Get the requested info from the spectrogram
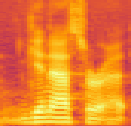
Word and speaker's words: Gennesaret: I looked up that word to how to pronounce it because it was messing me up. Yeah, Gennesaret. I think that's how it's supposed to be.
